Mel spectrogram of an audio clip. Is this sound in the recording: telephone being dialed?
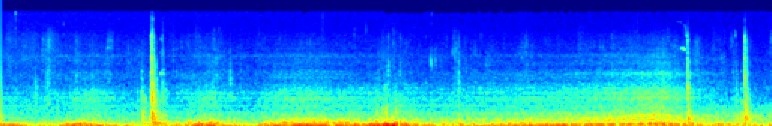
no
